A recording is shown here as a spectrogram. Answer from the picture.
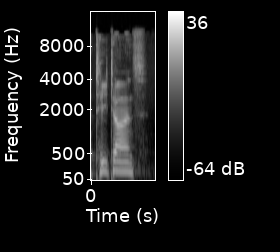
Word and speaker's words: Tetons: Am I saying that right? The Tetons? Yep, you're saying it right.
